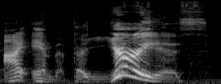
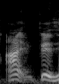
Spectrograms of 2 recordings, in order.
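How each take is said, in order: First: "I am furious" drawn out slow and low; slow seething. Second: Said in the usual way. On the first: Shown as a demonstration. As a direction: grind out "furious" slowly, boiling inside. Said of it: "on the inside, I am furious". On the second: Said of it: "on the inside".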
